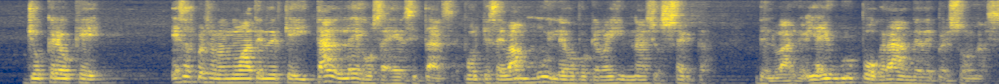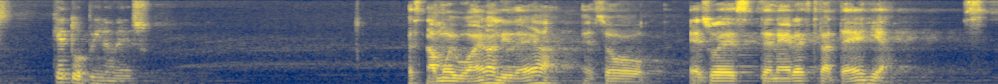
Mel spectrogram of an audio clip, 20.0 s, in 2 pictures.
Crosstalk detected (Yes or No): No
